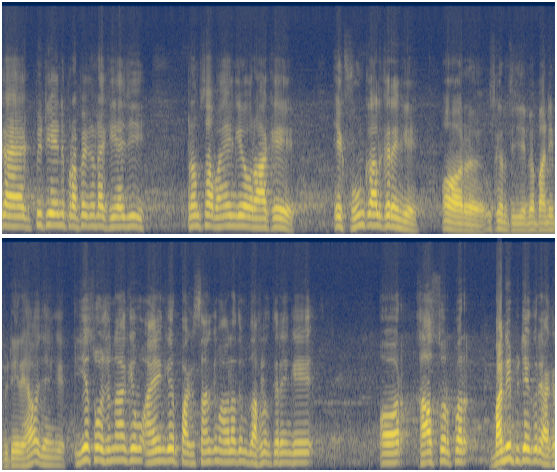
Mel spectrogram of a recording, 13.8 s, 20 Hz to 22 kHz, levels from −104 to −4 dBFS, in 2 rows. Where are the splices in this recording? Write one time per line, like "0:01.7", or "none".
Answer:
0:07.8
0:12.9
